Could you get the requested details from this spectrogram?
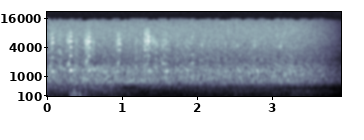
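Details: A flock of Greater white-fronted geese (Anser a. albifrons) at Uitkerkse Polder, Belgium, in January 2016, gives a steady chorus of high, yelping honks blending into a continuous clamour, with one lower honk near the start.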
